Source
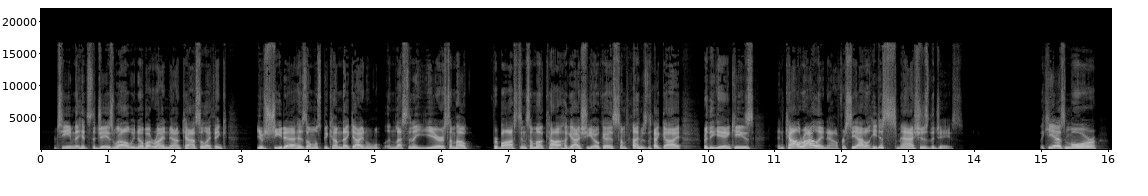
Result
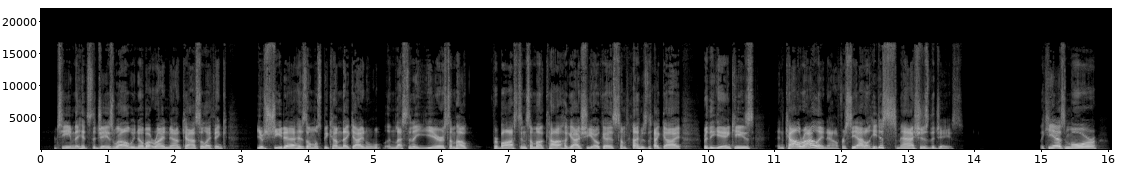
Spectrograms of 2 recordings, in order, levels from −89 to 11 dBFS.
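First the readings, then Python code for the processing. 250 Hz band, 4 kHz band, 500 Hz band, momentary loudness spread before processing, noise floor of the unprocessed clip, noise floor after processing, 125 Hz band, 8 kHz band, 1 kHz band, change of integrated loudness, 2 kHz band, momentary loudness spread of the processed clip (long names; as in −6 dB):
+0.5 dB, 0.0 dB, +0.5 dB, 8 LU, below −85 dBFS, below −85 dBFS, 0.0 dB, 0.0 dB, 0.0 dB, 0.0 dB, 0.0 dB, 8 LU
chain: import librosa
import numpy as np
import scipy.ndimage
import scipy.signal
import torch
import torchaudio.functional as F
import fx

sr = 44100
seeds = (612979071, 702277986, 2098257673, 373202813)

y = fx.doubler(x, sr, ms=12.0, db=-13.0)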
